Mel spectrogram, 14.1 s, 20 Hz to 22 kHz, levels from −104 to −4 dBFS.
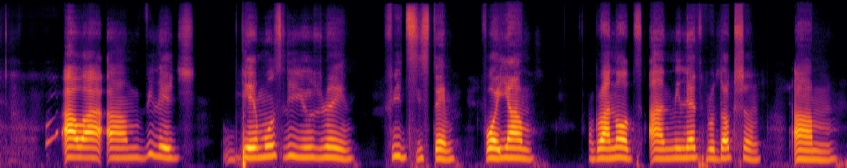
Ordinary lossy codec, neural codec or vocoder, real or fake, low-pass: none; autoencoder, 48 kHz, 32 numbers a frame, DAC-VAE, trained on Japanese speech; fake; none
